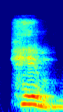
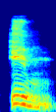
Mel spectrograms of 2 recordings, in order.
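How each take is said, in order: First: The h at the start is pronounced. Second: The h at the start is dropped.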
